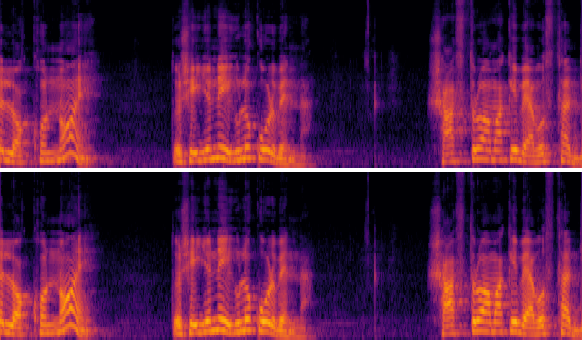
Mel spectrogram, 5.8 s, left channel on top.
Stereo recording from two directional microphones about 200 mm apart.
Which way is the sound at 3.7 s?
15° left (ahead or behind).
